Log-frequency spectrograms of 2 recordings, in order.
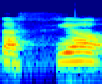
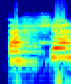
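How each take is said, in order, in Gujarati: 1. s અવાજ જીભ દાંતને અડીને બને છે. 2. s અવાજ વધુ પાછળ બને છે, દંત્ય નહીં. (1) "દંત્ય સ બોલવો હોય તો જીભ આપણી દાંતને અડવી જોઈએ" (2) "તસ્ય નથી"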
